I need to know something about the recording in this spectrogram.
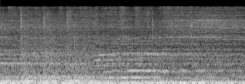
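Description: Live worship band playing loud, full music: drum kit, electric and acoustic guitars and keyboard.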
